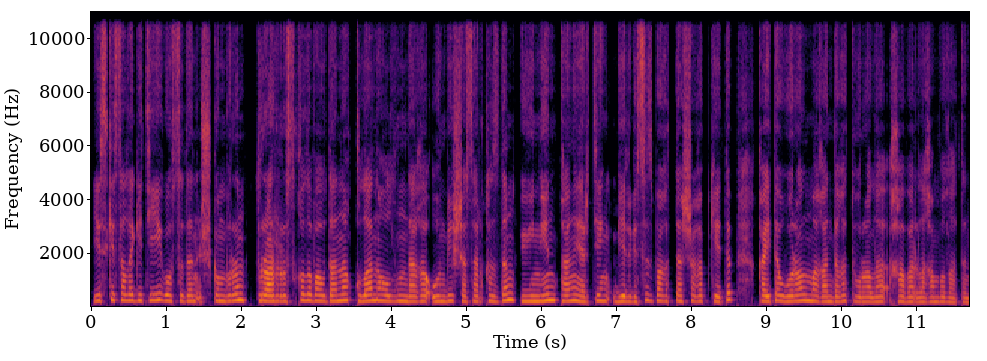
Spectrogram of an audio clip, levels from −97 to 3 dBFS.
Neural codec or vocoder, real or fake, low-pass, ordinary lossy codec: vocoder, 22.05 kHz, 80 mel bands, WaveNeXt; fake; none; none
